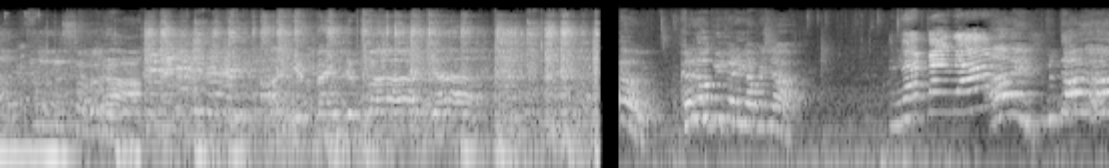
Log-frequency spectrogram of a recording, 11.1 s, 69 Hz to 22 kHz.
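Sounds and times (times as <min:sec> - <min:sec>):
young boy yelling: 0:08.9 - 0:11.0.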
